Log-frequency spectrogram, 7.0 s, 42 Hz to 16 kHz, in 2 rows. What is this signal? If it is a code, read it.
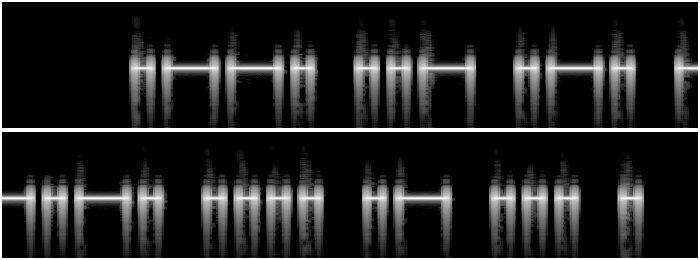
Morse code, heard as a keyed tone, about 15 wpm, 700 Hz. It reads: PURCHASE
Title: Sentences from Top 800 Words - New Word Drill - 15wpm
